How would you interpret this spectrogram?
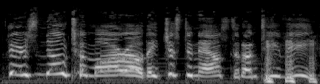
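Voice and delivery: piercingly high comic panic yell; hammed-up falsetto alarm, like a frantic cartoon kid; Sally. Girl at Snoopy's doghouse spreading the news, mock-hysterical yelling. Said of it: "she freaks out and starts yelling".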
